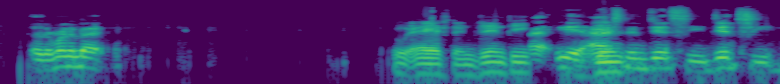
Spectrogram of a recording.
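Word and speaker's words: Jeanty: Ashton Genty. Yeah, Ashton Jensy. Jensy. Jensy.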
